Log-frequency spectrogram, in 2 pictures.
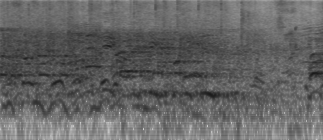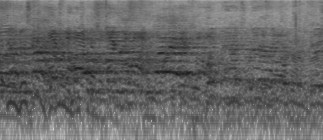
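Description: People's voices talking and calling out in a large gym, several voices overlapping.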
